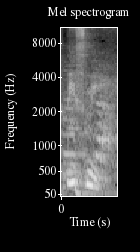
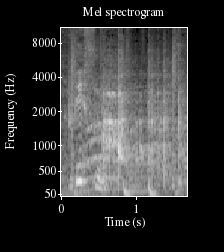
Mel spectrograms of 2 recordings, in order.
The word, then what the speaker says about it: Disney: En español, pero se pronuncia Disney. Disney.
